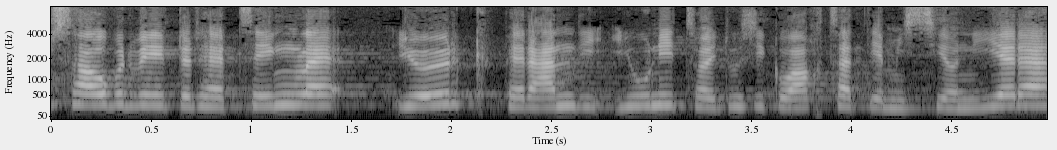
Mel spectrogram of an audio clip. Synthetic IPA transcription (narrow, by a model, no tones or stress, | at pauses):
shaʊbəɾʋɪːt̚d̥əɾɦɛɾt͡sɪŋlə | jøɾkpʰɛɾændijuːnit͡sʋœʏtuːsiɡ̥uɑχt͡sæd̪̥iəmisjɔniːəɾə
